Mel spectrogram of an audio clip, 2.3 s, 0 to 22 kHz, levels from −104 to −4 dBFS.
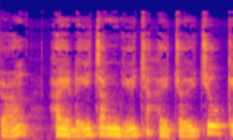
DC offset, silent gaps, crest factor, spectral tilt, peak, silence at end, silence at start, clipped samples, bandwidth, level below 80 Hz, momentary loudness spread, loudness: under 0.1%; none; 14 dB; -5.5 dB/octave; -6 dBFS; 0 s; 0 s; under 0.1%; 16.5 kHz; -54 dBFS; 6 LU; -20 LUFS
